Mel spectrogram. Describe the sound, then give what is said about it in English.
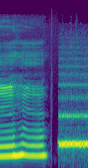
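A dial-up modem starting to connect: a buzzy, steady phone-line tone, a brief click of silence, then a second, higher electronic tone humming on. It is loud and has no talking over it. “Remember, you would get that notification, and then you would try to refresh it as soon as possible, but the stupid dial-up would take so long.”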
